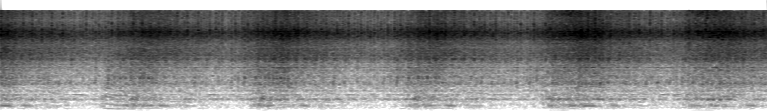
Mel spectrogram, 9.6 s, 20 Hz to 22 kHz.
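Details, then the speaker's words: 2008 Toyota Previa petrol engine, 186,000 km, idling in reverse after replacing the worn, loose balancer shaft and its bearings: steady, even hum with no rough rattle or knock. Before repair it ran harsh in D and R. "Hai OTG suara mesinnya udah jauh lebih halus ya salah kita ganti launcher-call sama metal nyaman kita coba dengerin di samping"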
